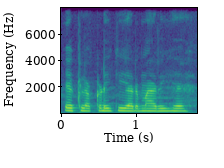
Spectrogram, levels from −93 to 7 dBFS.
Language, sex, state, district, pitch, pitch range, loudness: Hindi, female, Uttar Pradesh, Lucknow, 190 Hz, 185-200 Hz, -14 LUFS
